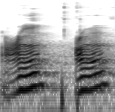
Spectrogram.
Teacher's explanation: ain ya, makhrajnya di tenggorokan pertengahan, a ya, seperti orang tercekek seperti itu.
